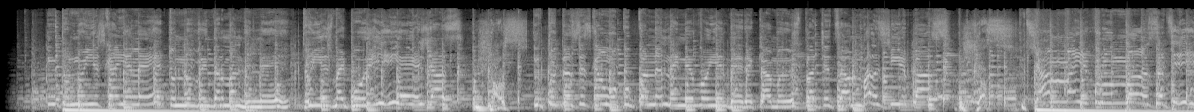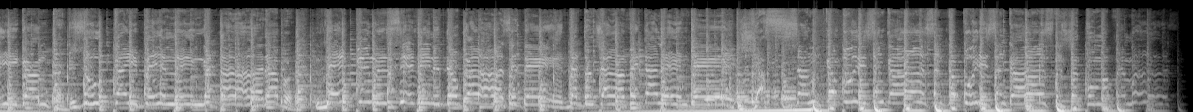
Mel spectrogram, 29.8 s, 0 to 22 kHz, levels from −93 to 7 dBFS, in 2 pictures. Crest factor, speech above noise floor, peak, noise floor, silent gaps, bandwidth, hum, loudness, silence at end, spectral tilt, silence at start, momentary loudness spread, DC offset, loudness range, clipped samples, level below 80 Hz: 10 dB; 26 dB; 0 dBFS; -37 dBFS; none; 16.5 kHz; none; -11 LUFS; 0.45 s; -5 dB/octave; 0.3 s; 4 LU; under 0.1%; 2 LU; under 0.1%; -18 dBFS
